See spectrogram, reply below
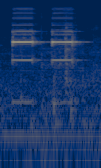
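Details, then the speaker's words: Two high, steady electronic beeps from an Infant Flow CPAP system during setup on a baby mannequin (simulated). The alarms are expected while the heated humidifier warms up with flow turned on; CPAP alarm. "okay now we're set we uh can go back down here turn it on and we want to turn on the flow at the same time here okay and we're going to be getting alarms until uh the system warms up"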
